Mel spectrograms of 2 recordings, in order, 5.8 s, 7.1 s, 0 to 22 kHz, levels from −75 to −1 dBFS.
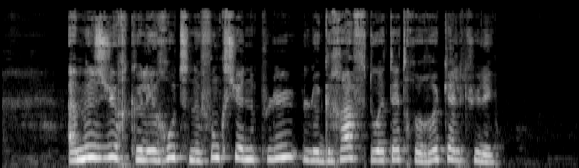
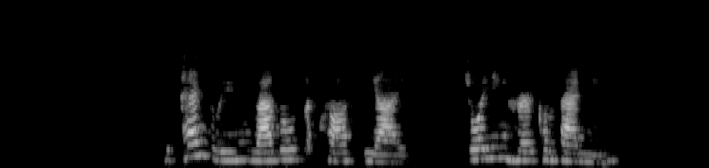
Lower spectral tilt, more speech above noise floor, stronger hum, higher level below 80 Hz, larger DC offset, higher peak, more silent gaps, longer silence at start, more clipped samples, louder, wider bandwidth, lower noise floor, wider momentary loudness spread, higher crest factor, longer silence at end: second, -4 dB/octave vs -7.5 dB/octave; second, 44 dB vs over 61 dB; neither; first, -58 dBFS vs -84 dBFS; neither; first, -2 dBFS vs -8 dBFS; second, none vs 4.48-4.59 s; second, 0.7 s vs 1.65 s; neither; first, -18 LUFS vs -28 LUFS; first, 17 kHz vs 5.6 kHz; second, -61 dBFS vs under -90 dBFS; second, 10 LU vs 14 LU; second, 16 dB vs 24 dB; second, 0.8 s vs 0.95 s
